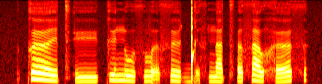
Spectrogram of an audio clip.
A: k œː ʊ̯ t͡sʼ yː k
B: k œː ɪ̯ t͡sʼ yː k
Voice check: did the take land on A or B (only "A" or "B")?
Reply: B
